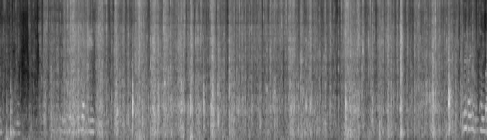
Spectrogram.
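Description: Cardboard boxes and plastic wrappers rustle and crinkle close by.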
